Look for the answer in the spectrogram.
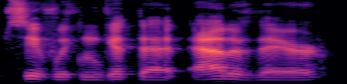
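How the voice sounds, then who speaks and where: A man's voice: sits low, little pitch movement, moderate pace, creaky, bright, forceful tone. A man giving casual, hands-on how-to narration as a tutorial host, thinking aloud a little hesitantly as he goes.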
